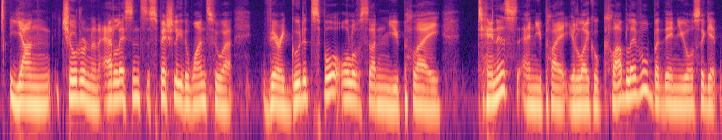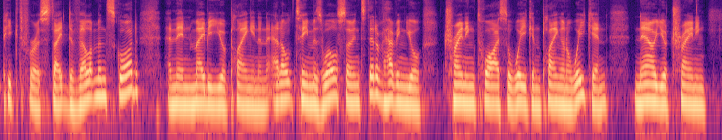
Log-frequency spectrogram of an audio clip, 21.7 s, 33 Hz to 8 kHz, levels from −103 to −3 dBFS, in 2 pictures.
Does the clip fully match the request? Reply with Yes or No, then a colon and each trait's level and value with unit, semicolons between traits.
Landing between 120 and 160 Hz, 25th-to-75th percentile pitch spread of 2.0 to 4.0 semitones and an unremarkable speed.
Yes: medium, 140 Hz; average, 3.2 semitones; average, 185 wpm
